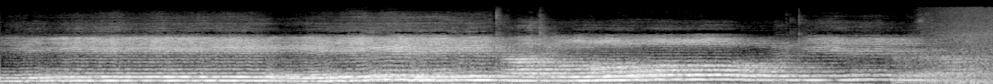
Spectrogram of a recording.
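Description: Slow sung chant on long held notes whose pitch steps gently up and down; it stops about nine seconds in.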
